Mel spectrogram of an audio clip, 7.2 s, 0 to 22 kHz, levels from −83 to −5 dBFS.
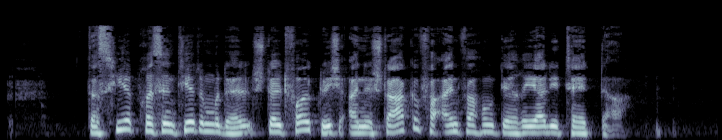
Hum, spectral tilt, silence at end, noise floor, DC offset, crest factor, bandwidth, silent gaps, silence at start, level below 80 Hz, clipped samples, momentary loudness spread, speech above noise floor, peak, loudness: none; -5.5 dB/octave; 0.6 s; -68 dBFS; under 0.1%; 18 dB; 11.5 kHz; none; 0.9 s; -66 dBFS; under 0.1%; 5 LU; 44 dB; -6 dBFS; -24 LUFS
